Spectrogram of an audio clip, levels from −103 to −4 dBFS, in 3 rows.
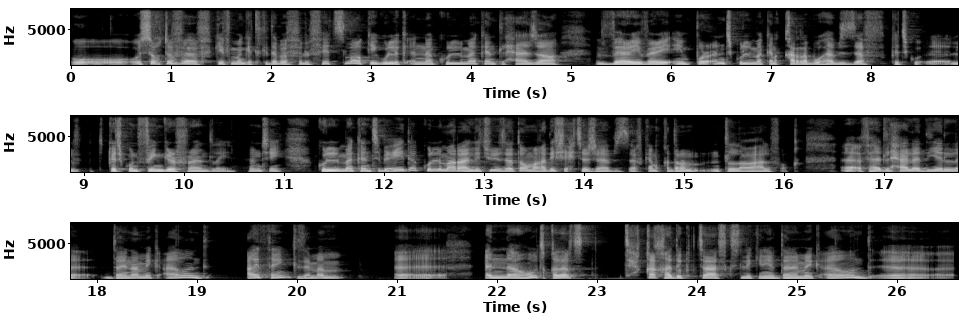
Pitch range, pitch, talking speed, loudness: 140-175 Hz, 155 Hz, 145 wpm, -30 LUFS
